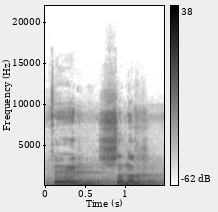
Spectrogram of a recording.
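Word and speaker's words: pensioner: گے، یہ ایس ہے۔ ایس کے بعد آئی اور او ہے تو ایس کا تلفظ شا ہوتا ہے، بڑا شا، ٹھیک ہے، بڑی شین کے ساتھ ہوگا، پینشنر، پینشنر، یہاں پہ زا بھی نہیں ہوگا اور سا بھی نہیں ہوگا بلکہ بڑا شین، پینشنر، یہ والا۔ وظیفہ پانے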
